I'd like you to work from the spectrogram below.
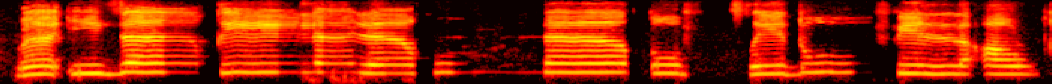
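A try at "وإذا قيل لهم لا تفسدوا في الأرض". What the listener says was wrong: Kejap ta pastikan dia baris depan tu jangan jadi ta. La tuf. Nipiskan. La tuf.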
